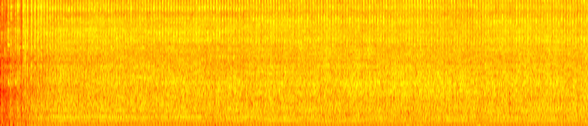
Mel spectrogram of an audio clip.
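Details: Benchmark mower after a no-start repair (skunky fuel left in the undrained carburetor): engine catches and settles into a loud, rough, uneven chug at steady speed; sounds bad but is normal for these mowers.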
